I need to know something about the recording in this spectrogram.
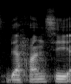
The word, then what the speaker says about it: Dahunsi: i'm here with our guest today lawrence the hunty i hope i'm not butchering your last name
